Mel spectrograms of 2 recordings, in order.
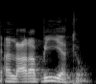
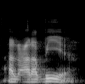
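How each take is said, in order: First: The word ends with a t and vowel sound. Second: The word ends on an open a sound. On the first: The speech continues after the word. "If I continued in speech here" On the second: The speaker stops after the word. "If I stop"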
